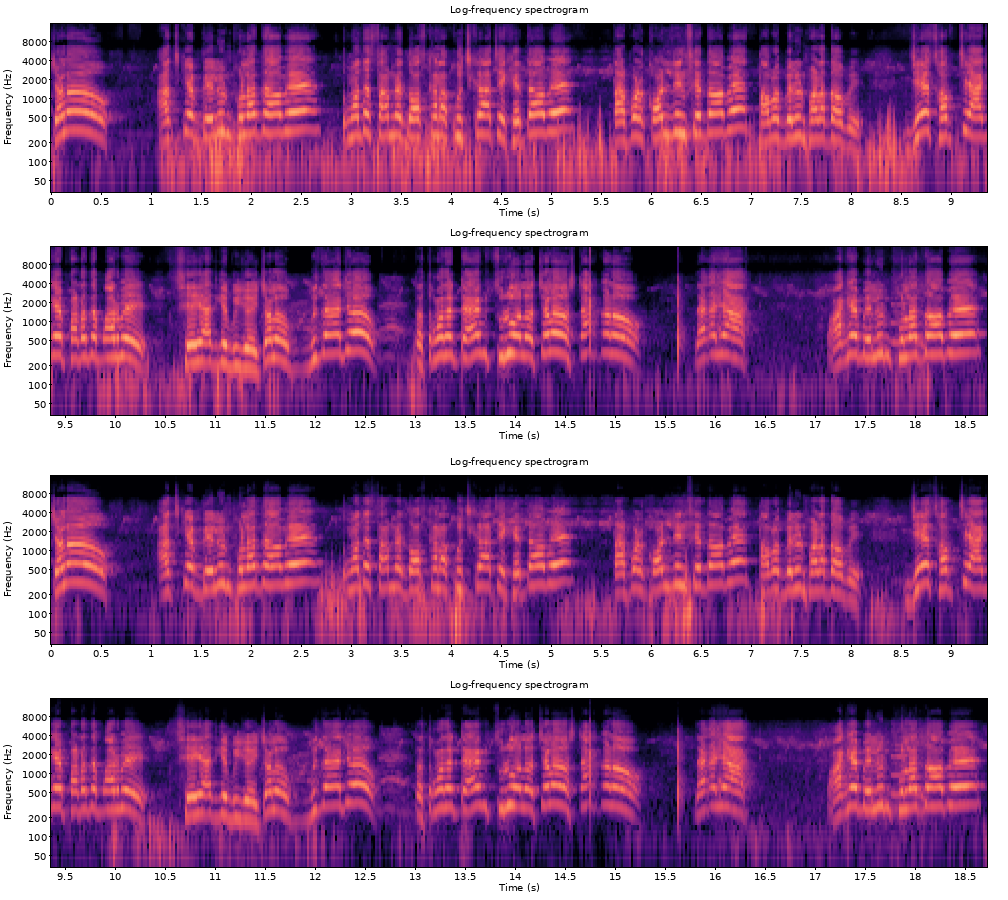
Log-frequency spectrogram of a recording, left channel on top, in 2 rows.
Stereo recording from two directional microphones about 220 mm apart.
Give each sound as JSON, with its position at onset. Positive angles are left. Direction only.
{"t": 0.0, "sound": "a sound", "side_deg": -5}
{"t": 1.0, "sound": "speech", "side_deg": 20}
{"t": 8.5, "sound": "speech", "side_deg": 30}
{"t": 10.6, "sound": "a man's voice", "side_deg": 25}
{"t": 15.6, "sound": "chop", "side_deg": 20}
{"t": 17.1, "sound": "speech", "side_deg": 10}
